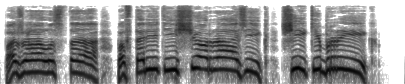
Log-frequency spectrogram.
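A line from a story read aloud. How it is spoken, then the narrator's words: Shouted delightedly at top voice. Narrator (Russian): Он весь рассиялся от удовольствия и снова закричал папе во все горло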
